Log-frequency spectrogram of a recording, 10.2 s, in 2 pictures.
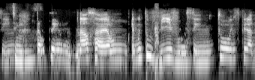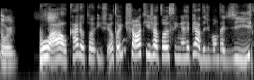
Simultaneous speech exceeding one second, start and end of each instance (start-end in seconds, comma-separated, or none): none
